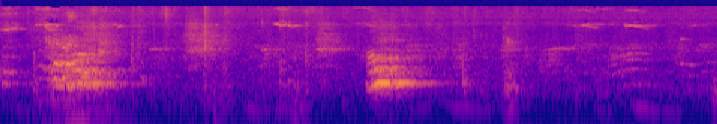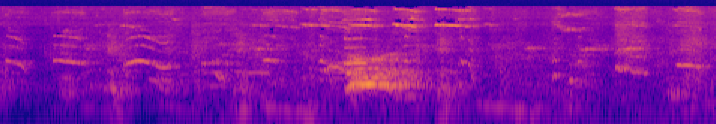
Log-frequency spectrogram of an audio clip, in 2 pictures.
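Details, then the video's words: Treeing Walker Coonhound giving three long, drawn-out baying howls spaced several seconds apart, with small birds chirping high and thin in the background. "Treeing Walker"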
